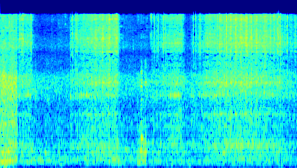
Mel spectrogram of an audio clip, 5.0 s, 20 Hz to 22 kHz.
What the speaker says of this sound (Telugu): ఆ 1 ఇంచ్ క్లాత్ని ఇక్కడ ఫోల్డ్ చేసుకుంటూ స్టిచ్ చేసుకోవాలి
